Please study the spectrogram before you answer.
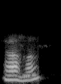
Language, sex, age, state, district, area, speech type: Gujarati, female, 60+, Gujarat, Surat, urban, conversation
